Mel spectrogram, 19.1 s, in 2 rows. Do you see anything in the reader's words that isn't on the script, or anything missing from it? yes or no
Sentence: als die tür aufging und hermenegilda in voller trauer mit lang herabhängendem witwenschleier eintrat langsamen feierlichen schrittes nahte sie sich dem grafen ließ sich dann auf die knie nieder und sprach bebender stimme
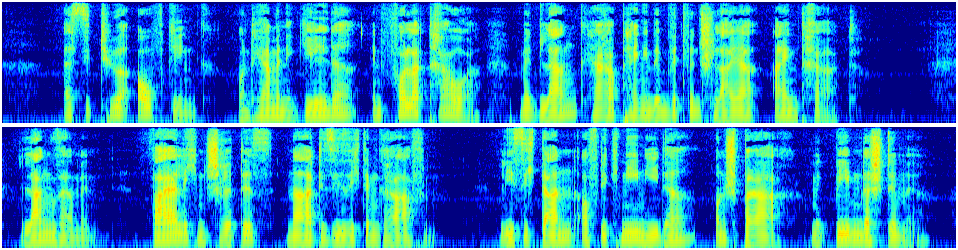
yes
